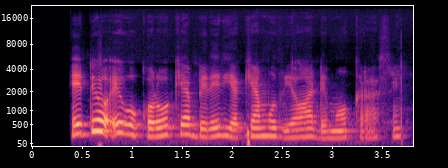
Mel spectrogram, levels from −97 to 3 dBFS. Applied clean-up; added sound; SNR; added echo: neural mask model DeepFilterNet 3.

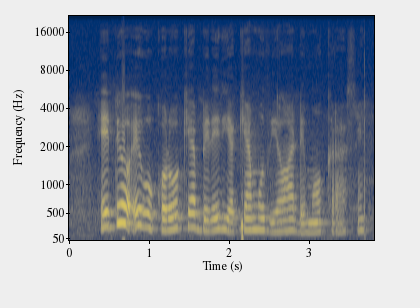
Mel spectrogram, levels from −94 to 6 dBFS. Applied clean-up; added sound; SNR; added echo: none; Whoosh, swoosh, swish; 15 dB; none.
